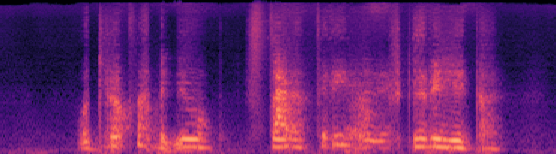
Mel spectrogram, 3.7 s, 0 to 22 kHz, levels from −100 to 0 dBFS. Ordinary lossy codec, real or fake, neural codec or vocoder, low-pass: none; fake; codec, 44.1 kHz, 0.9 kbps, DAC; none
